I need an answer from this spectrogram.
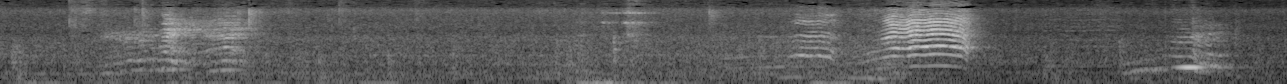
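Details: Hybrid goats at a farm in West Bengal calling repeatedly: several short, shaky, nasal bleats, one stronger drawn-out cry in the middle and a brief final call, over constant low background noise.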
